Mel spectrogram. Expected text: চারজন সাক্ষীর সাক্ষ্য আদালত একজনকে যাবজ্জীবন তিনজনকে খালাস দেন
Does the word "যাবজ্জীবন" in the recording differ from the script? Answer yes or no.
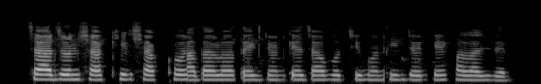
no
